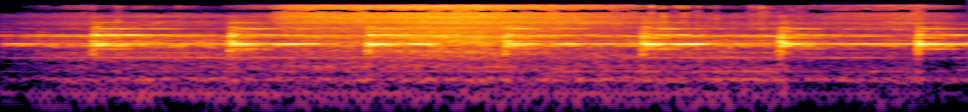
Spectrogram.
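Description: Bell ringing steadily, about three strikes every two seconds, over the running noise of a COASTER push-pull commuter train arriving cab car first.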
